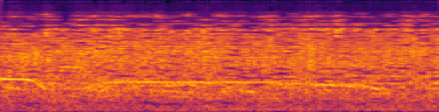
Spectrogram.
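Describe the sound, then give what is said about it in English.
A high school football crowd on its feet roars during a critical third-down play in a Manual versus Shelby County game, producing a steady, dense, loud cheer with no breaks. “Big Red need a big stop here. Crowd on the feet.”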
